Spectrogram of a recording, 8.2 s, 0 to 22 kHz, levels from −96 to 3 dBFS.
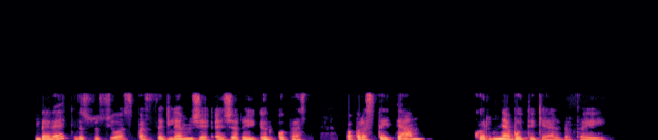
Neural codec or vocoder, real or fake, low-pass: none; real; 7.2 kHz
